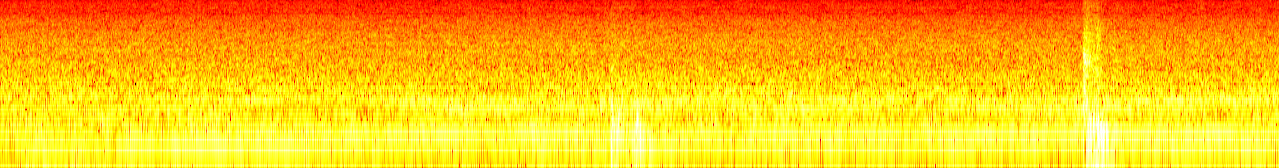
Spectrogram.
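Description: Steady hum of a small electric motor or fan, with two short, louder sounds: one about halfway through and a sharper one near the end.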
